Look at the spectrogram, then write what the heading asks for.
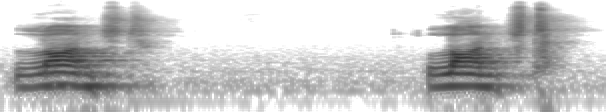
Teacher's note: the last sound is ch, which is voiceless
